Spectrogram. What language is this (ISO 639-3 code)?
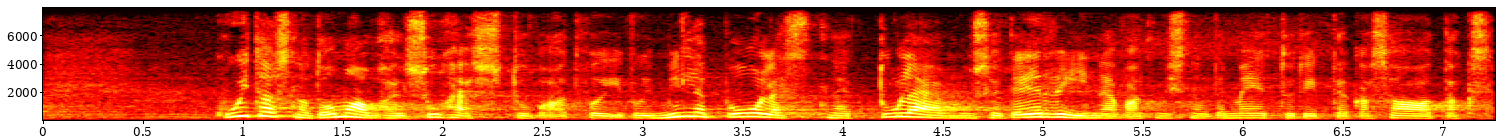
est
